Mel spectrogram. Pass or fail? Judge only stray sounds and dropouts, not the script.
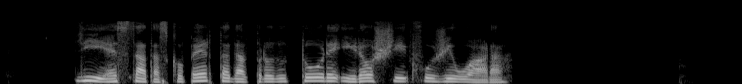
pass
